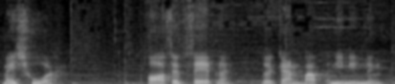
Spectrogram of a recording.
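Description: A man's voice: mid-range voice, expressive, fast talker, a bit bright. Young man, game streamer, casual commentary, chatty, swears, faint background music.

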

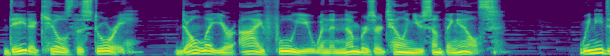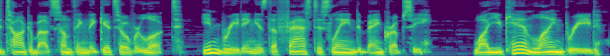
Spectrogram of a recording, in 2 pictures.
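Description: Low husky male voice-over narrator. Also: no echo. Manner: emphatic, instructive, deliberate. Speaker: farming channel narrator. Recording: dry close voice-over with faint music.

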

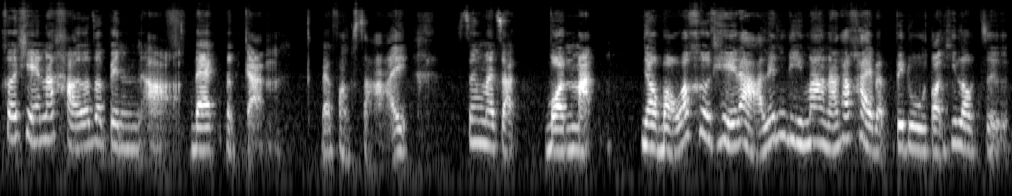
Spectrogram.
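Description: A young woman with a bright, high voice talks through football transfer news in a loose, chatty way. She giggles often and fills her talk with fillers and playful asides, like a host gossiping with her viewers. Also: animated, fairly quick, slight background noise. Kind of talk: casual football transfer chat.

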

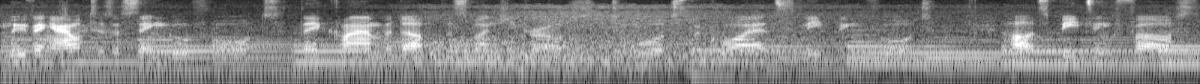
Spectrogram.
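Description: Young man reciting a poem over music. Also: on the low side. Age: young adult. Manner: measured, rhythmic recitation with a repeated refrain. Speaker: spoken word poet. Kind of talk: recited spoken-word poem. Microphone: close mic, audio overdubbed. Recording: voice over loud backing music. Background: loud music bed.

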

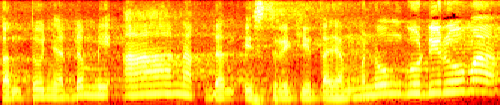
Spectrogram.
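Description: A man's voice: sits high, expressive, measured pace. A man giving a joking wedding sermon and often asking the women listening whether they agree, heard over a sound system in a hall. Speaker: preacher. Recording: echoey hall with long reverb.

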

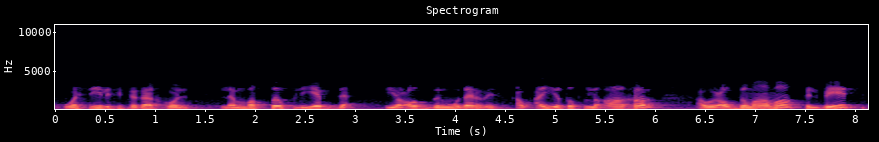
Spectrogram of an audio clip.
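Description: Egyptian male specialist, patient explainer who repeats key points; husky voice, phone-band sound. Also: fairly high pitch, phone-quality sound. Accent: Egyptian Arabic. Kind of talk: explanatory talk to parents.

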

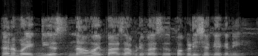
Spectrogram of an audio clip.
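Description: Recorded dully in an echoey hall, this spiritual teacher has a voice on the high side with fairly even intonation, and he talks at a racing pace. He leads young people through a Q&A talk, questioning them patiently with ordinary, everyday examples.

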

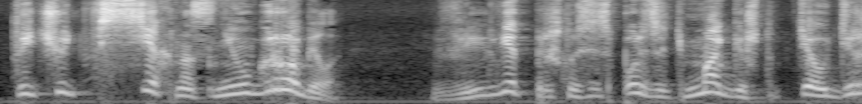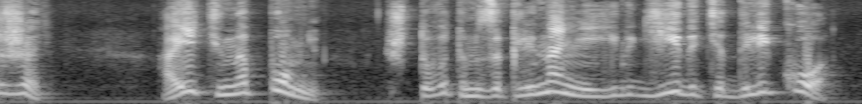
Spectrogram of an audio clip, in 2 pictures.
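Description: This is a hot-tempered, protective young pegasus stallion in an audiobook, as a male reader puts him on. He sounds husky and sits a little high for a man. He tends to raise his voice into loud, scolding shouts. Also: very animated, brisk, full character voice. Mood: angry.

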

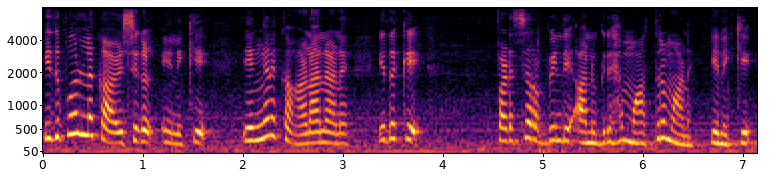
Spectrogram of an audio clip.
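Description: A woman's voice: on the high side, expressive, normal speed, a little hiss or hum. Emotive Malayalam storyteller woman. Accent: Malappuram Malayalam. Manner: emotive, dramatic. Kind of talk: dramatic story narration.

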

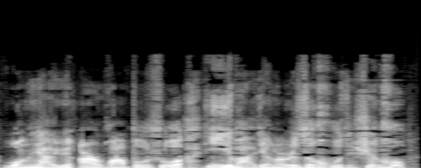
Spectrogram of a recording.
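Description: A man's voice: big pitch swings, fast, breathy edge, dry recording. A man narrating a dramatized true-crime story in a theatrical, suspenseful way. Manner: theatrical, swings of pitch for suspense.

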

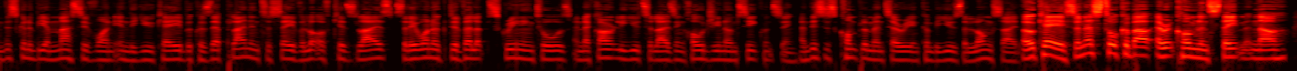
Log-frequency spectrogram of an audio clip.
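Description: A young adult man with a medium-pitched voice gives informal, explanatory commentary as a stock analysis presenter. He's recorded close to a desktop microphone with no room sound.

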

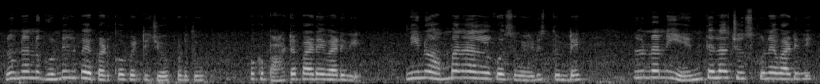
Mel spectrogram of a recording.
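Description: A woman's voice: a little high, a little mellow, slight background noise, natural voice, rough recording. A woman voicing an eager young niece who dreams of studying medicine, speaking in a tender, pleading way.

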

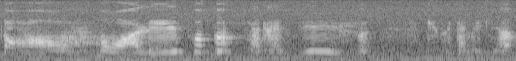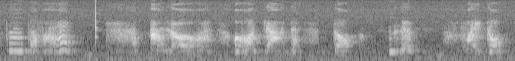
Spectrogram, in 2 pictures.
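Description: An actor playing a taunting young man calling over a phone line in a horror game, mocking and drawn-out. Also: sits high, sing-song, gravelly, bright, forceful tone, a little hiss or hum, full character voice. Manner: mocking, teasing, slow and drawn-out.

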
